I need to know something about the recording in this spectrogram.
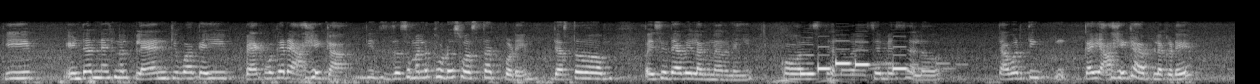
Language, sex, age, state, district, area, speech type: Marathi, female, 60+, Maharashtra, Wardha, urban, spontaneous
